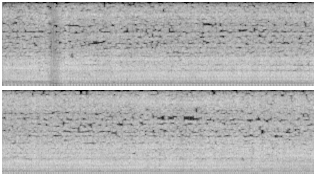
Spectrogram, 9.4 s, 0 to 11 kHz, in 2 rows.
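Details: General CX 160 (5.5 HP) single-cylinder stationary engine that had been fouling spark plugs black and stalling quickly from excess fuel. After new spark plug installed: steady, even putter, smooth firing, no misses or surging; normal again even at high throttle.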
